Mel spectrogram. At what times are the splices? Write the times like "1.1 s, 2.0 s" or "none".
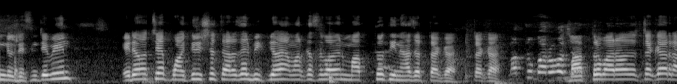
4.7 s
